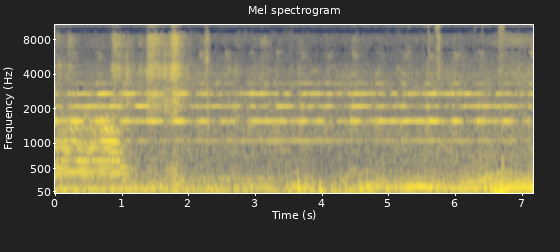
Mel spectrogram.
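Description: Train horn sounding and cutting off about a second in, then the low rumble of an approaching train growing louder toward the end.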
